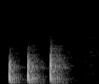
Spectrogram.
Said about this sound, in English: You knock upon the door. Yep.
